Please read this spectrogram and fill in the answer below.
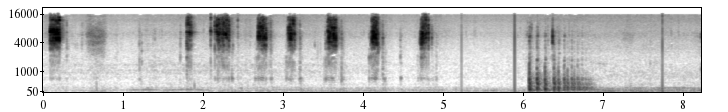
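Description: Steel socket on an extension turning the small jam nut on the full-fuel adjustment screw of a Bosch MW diesel injection pump: metal clicks and scrapes about twice a second, then a quicker, louder rattling run about six seconds in, as the nut is screwed back in.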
